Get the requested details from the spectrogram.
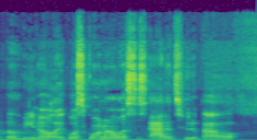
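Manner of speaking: ordinary delivery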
